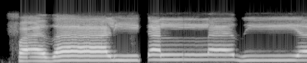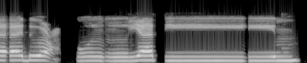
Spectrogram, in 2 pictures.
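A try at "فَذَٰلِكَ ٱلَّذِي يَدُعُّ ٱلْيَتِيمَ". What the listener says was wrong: Ya, seperti itu lebih baik ya.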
